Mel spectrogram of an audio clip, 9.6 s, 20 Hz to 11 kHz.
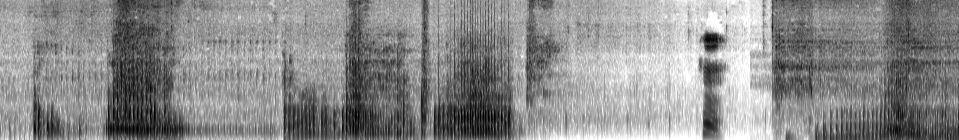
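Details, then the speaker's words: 2007 Suzuki Quadracer LTR450 that won't take throttle: engine catches in short ragged bursts that flatten and drop away instead of revving, backfiring; fuel starvation, a clogged fuel filter, before its removal. "Feels like it's taking no fuel."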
